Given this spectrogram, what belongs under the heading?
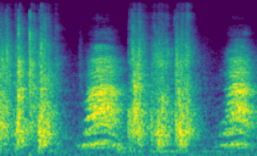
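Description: A group claps a rhythmic 'tepuk semangat' chant, bursts of hand claps in a patterned beat mixed with chanting voices, close and lively.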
